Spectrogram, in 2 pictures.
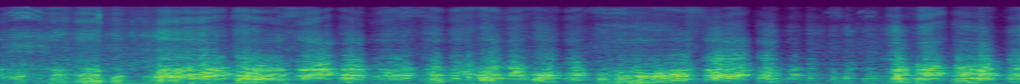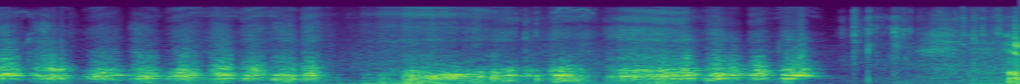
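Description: Surfboard rubbed with wax in steady, continuous rasping strokes, close and fairly loud, with brief pauses between passes.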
